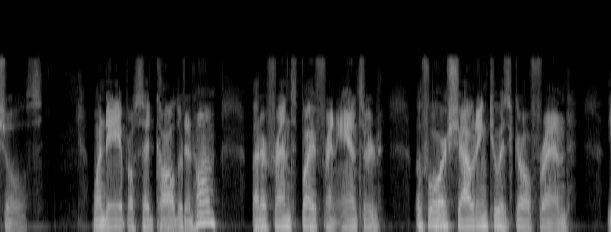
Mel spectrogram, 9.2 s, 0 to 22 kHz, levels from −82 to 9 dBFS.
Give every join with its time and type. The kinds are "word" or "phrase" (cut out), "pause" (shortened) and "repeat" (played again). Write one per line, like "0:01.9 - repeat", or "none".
0:02.3 - word
0:02.8 - word

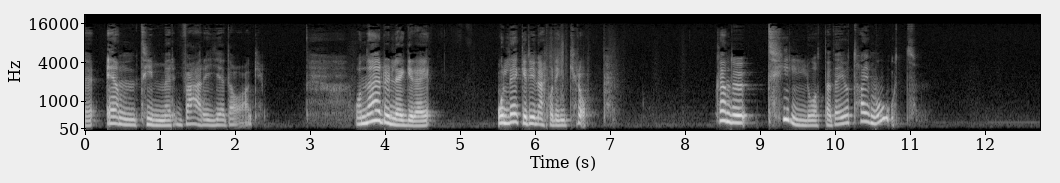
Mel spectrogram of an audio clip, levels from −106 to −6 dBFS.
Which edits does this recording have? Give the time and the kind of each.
0:01.2 - word
0:06.1 - word
0:08.4 - word

